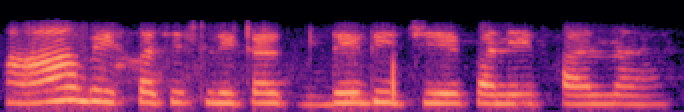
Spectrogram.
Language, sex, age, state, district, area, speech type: Hindi, female, 18-30, Uttar Pradesh, Mau, rural, conversation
